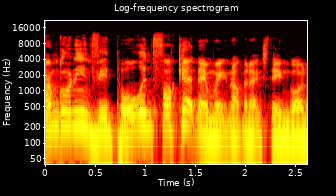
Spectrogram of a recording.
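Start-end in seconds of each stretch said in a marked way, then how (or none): 0.0-1.5 mock passionate declaration, pitched up; high, hyped-up party bravado; Hitler. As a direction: announce a wild plan like a wired party rambler. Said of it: "why everything was so passionate".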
